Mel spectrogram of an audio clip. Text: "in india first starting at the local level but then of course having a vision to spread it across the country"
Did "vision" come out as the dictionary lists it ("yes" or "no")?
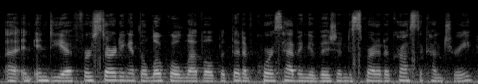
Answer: yes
